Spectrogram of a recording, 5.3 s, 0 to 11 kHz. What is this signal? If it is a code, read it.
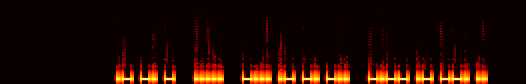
Morse code, heard as a keyed tone, about 40 wpm, 700 Hz. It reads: ANT 5 BAND YAGI
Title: Common QSO Phrases 40wpm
